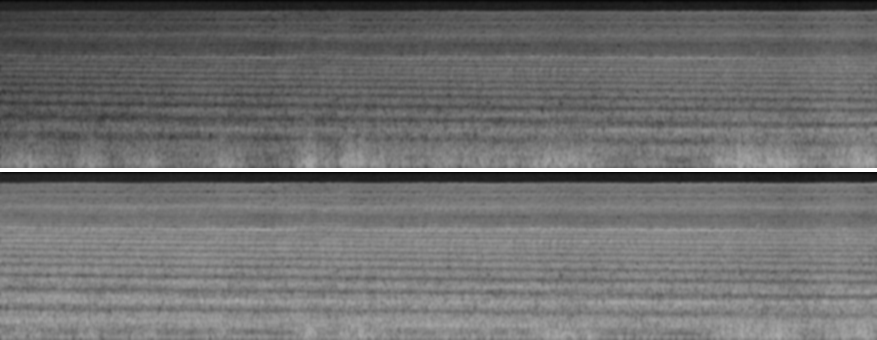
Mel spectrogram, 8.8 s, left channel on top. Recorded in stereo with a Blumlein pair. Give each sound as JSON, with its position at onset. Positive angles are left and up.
{"t": 0.0, "sound": "a drone", "azimuth_deg": -50}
